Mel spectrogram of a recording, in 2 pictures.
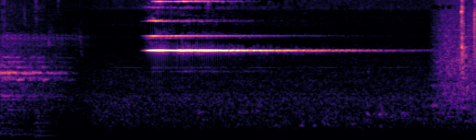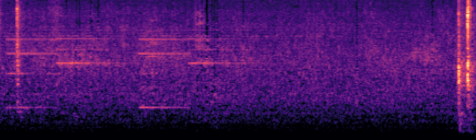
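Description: A single bright chime rings out and fades away over about four seconds. Then, over a steady hiss, an apartment intercom doorbell gives its two-note chime twice in a row.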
